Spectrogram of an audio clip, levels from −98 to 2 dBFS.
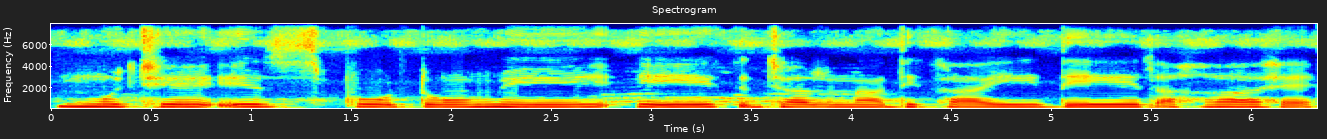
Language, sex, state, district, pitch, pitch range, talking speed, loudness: Hindi, female, Madhya Pradesh, Umaria, 215 Hz, 205-220 Hz, 95 wpm, -11 LUFS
